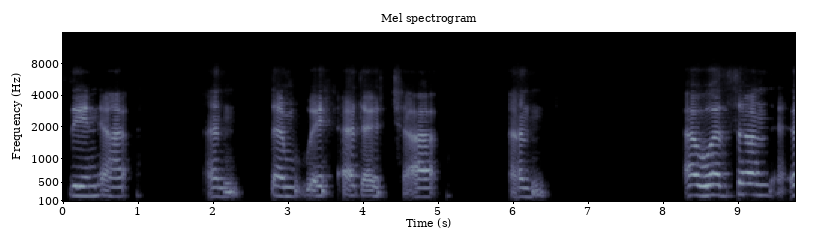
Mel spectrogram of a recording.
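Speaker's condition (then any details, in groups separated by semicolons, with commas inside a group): Cerebral palsy; affects speech and mobility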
